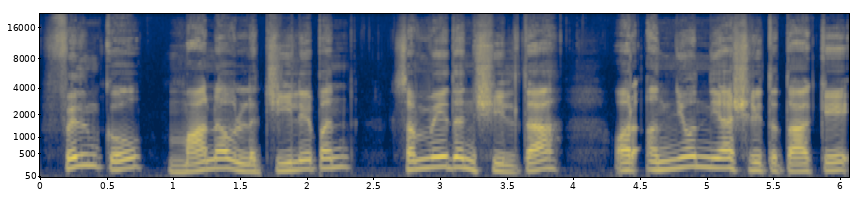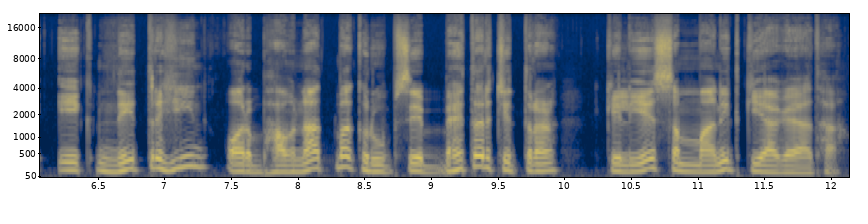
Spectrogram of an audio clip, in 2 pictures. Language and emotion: Hindi, neutral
